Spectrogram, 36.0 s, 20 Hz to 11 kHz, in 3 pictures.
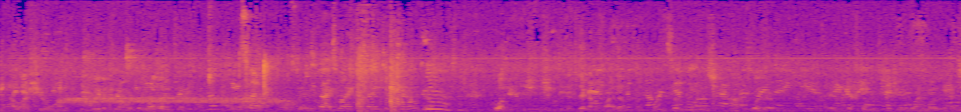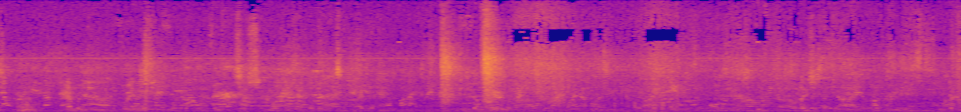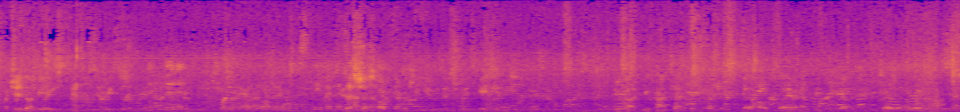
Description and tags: ER corner4
Sitting in a corner at the hospital emergency room recorded with DS-40.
